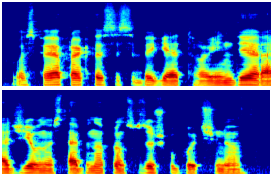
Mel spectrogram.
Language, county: Lithuanian, Vilnius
